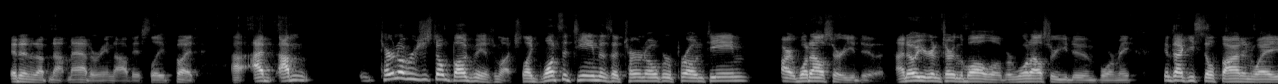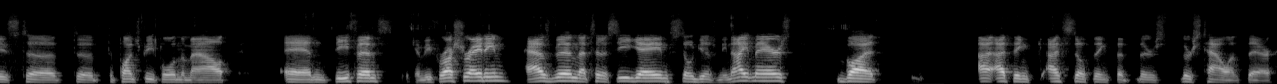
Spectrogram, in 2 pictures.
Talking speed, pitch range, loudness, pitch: 205 wpm, 115-170 Hz, -24 LUFS, 150 Hz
